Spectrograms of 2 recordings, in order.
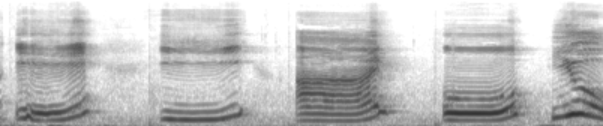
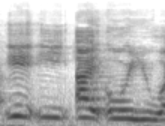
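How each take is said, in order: First: Each vowel slow and separate, with pauses; storytelling technique. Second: Vowels run together without pauses; routine rote recital. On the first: Teacher introducing vowel siblings to a child, expressive storytelling. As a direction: present the vowels one at a time, swooping. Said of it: "Jadi kita buat teknik perceritaan macam ni". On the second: Child answering the usual vowel question, rote recital. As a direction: rattle off the vowels by habit. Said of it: "Asyik-asyik macam tu". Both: Shown as a demonstration.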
